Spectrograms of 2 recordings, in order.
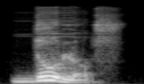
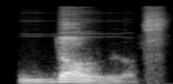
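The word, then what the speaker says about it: δοῦλος: sistemas de pronunciación ustedes siempre van a decir dulos verdad y no douglos Entonces cuando mi hermano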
